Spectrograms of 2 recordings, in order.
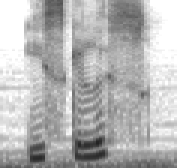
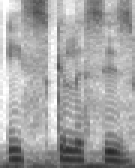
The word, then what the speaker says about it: Aeschylus: If you look a little later than Hesiod at the work of Aeschylus, I believe is how it's pronounced, the Greek playwright often considered the father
